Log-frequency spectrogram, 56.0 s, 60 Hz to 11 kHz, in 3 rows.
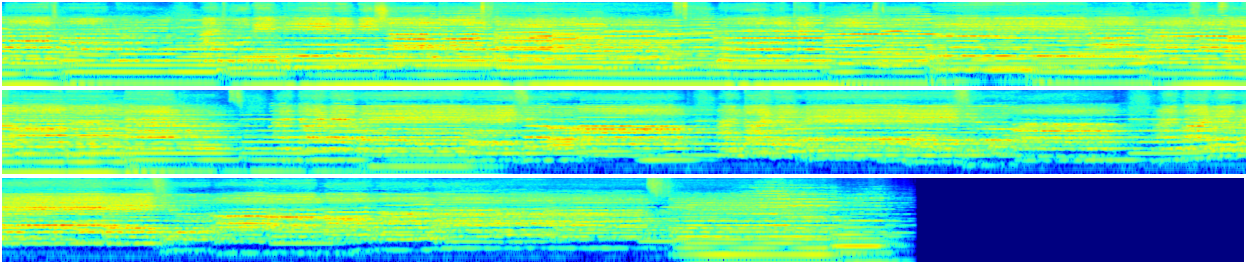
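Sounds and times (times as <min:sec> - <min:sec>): choir singing a slow hymn: 0:00.0 - 0:50.9
deep low accompaniment: 0:03.4 - 0:26.7.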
